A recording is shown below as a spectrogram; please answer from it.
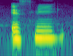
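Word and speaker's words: ismi: 'Ism' with an 'i.' With the 'i.' You're saying it correctly; I'm just showing you that the base word is 'ism.' Esmi. Luca. That's 'name.'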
